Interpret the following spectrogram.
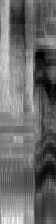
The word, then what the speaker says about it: SPPRR: SPEAR is spelled SPPRR, which is an abbreviation for the 5 components of your life and how to manage each one individually.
